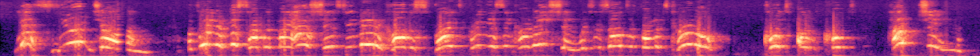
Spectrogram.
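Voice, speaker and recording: This is a put-on character voice, squeaky and extremely high in pitch. It moves along at a moderate pace. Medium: audio drama. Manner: warm, grandmotherly, calls the listener dear.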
